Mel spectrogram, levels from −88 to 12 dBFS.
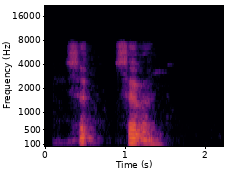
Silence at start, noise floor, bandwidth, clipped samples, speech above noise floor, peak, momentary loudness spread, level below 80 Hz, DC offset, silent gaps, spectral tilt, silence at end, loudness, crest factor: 0.25 s; -84 dBFS; 8.2 kHz; under 0.1%; 53 dB; -12 dBFS; 15 LU; -72 dBFS; under 0.1%; none; -5 dB/octave; 0.8 s; -32 LUFS; 22 dB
